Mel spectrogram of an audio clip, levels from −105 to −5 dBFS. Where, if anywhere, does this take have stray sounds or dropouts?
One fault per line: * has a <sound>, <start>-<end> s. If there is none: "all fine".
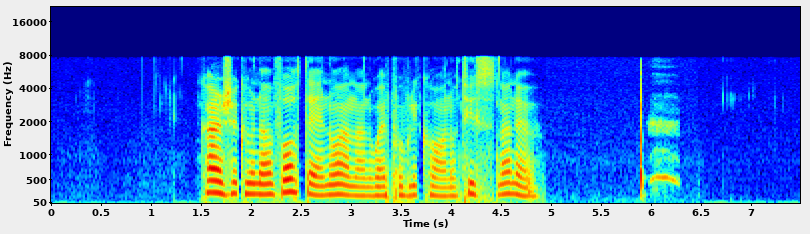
* has a laugh, 5.9-6.3 s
